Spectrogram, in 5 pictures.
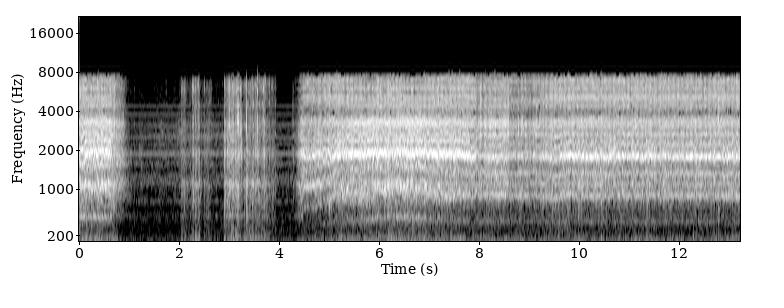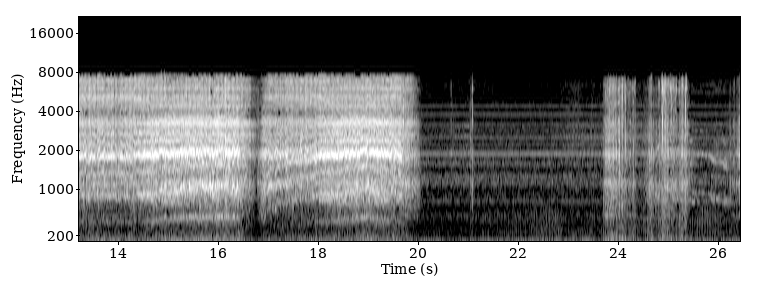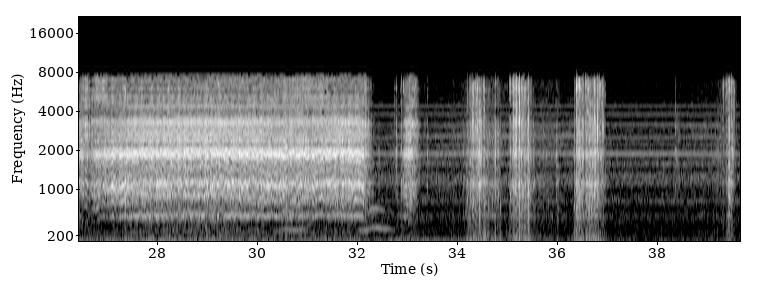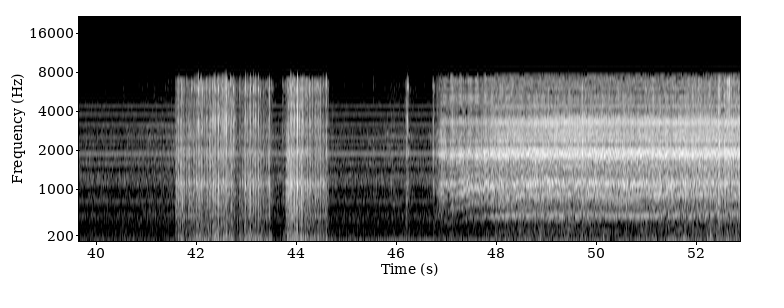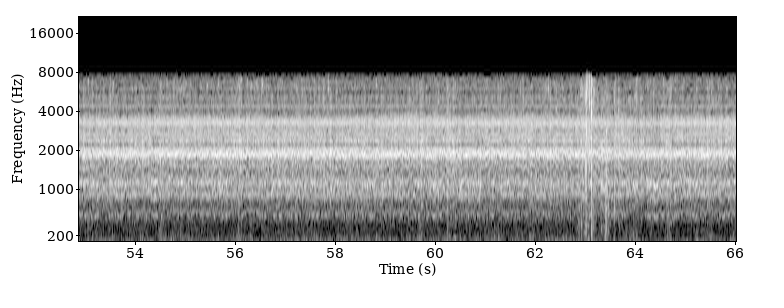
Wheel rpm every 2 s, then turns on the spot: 30, 30, 90, 110, 120, 110, 120, 110, 90, 70, 0, 0, 20, 50, 70, 60, 20, 20, 10, 0, 10, 20, 10, 40, 70, 70, 70, 70, 70, 70, 70, 70, 70.
32-38 40-44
